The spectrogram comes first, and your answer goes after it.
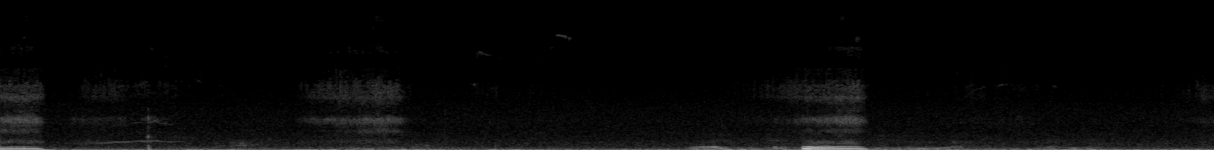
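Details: Byeol-i, a house cat, snores in its sleep. Long quiet stretches of faint breathing are broken by one sharp, wheezy whistled snore of about half a second, and a brief start opens the recording, in a quiet indoor room.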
